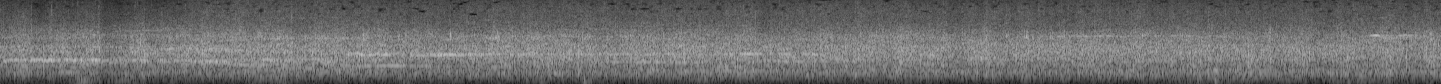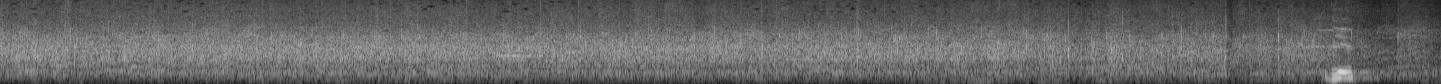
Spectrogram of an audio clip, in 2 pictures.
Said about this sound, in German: Ihr habt's hoffentlich gemerkt, dieser Applaus war nicht nur für dieses Lied, was ihr gerade gesungen habt, sondern für das grandiose Weihnachtsspiel. Es war einfach umwerfend.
